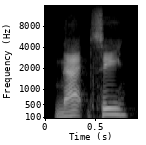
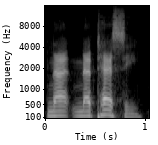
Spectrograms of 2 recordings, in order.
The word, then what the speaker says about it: Natesi: Lucan RC, Kano, Lyagushka, Natsi, or no, it's Natesi is how you say that.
